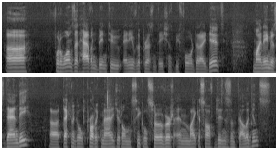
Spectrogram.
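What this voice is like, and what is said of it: Belgian accent. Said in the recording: “As you can probably hear from my accent ... I grew up in Belgium”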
